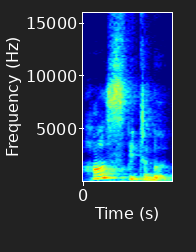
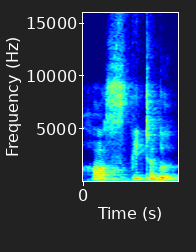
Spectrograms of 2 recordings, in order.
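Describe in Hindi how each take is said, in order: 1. Stress 'pit' syllable पर है। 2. Stress 'pit' syllable पर है।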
